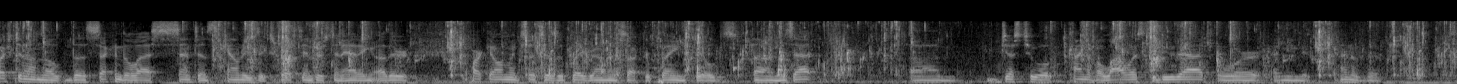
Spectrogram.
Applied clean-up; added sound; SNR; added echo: none; Trickle, dribble / Splash, splatter; 2 dB; none.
